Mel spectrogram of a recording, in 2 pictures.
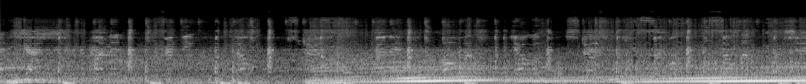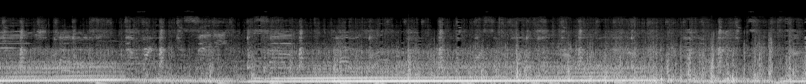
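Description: A Ford Mustang's engine accelerating hard through the gears. It pulls up in pitch three times, with a drop at each upshift between, and the last pull is the longest. It is heard from the open-top cabin, with music from the car stereo underneath.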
